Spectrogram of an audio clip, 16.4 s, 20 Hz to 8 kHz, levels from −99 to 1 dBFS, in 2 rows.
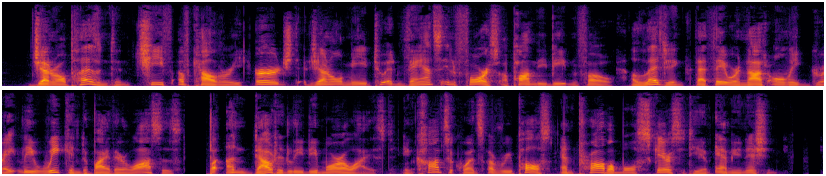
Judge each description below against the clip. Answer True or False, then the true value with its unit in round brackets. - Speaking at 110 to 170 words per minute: True (140 wpm)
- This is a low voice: True (120 Hz)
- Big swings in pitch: True (6.1 semitones)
